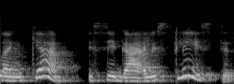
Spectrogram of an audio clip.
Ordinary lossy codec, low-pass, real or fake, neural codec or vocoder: Opus, 32 kbps; 7.2 kHz; real; none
